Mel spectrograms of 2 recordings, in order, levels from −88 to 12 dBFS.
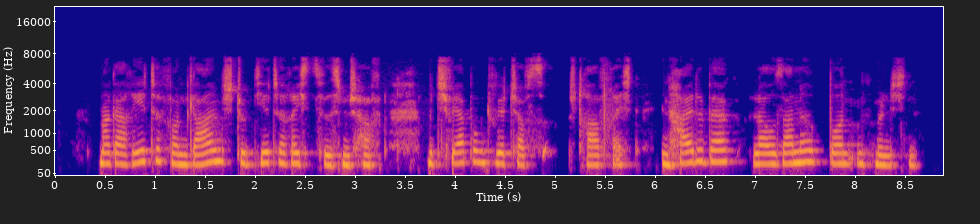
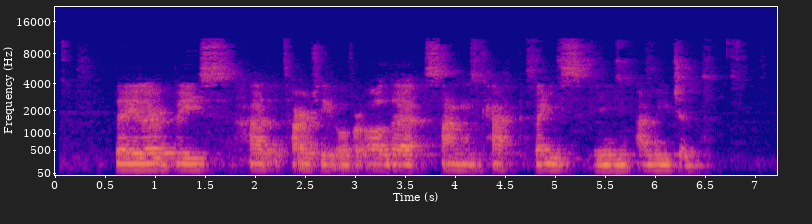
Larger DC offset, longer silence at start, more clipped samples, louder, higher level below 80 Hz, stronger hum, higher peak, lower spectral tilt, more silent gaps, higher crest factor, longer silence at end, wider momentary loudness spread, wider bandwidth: neither; second, 0.45 s vs 0.6 s; neither; first, -16 LUFS vs -27 LUFS; first, -54 dBFS vs -66 dBFS; neither; first, 0 dBFS vs -8 dBFS; about the same, -5.5 dB/octave vs -5 dB/octave; neither; about the same, 16 dB vs 18 dB; second, 0.25 s vs 0.7 s; about the same, 8 LU vs 9 LU; second, 7.6 kHz vs 11.5 kHz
